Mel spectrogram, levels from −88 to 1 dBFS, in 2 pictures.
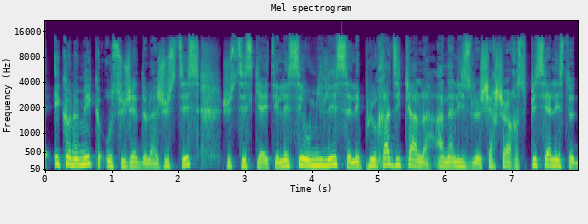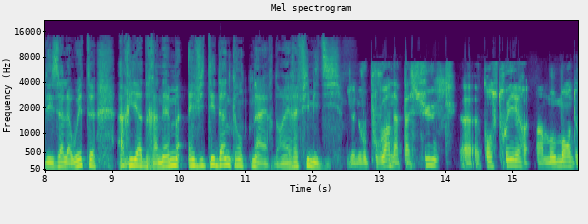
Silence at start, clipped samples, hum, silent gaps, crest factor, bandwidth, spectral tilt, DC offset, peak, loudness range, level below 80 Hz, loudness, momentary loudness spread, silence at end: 0 s; under 0.1%; none; none; 14 dB; 15 kHz; -4.5 dB/octave; under 0.1%; 0 dBFS; 4 LU; -48 dBFS; -13 LUFS; 9 LU; 0 s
